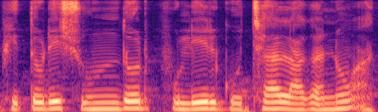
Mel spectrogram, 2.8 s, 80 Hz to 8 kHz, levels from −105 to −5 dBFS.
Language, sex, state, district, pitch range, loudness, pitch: Bengali, female, West Bengal, Alipurduar, 165-180 Hz, -16 LUFS, 170 Hz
